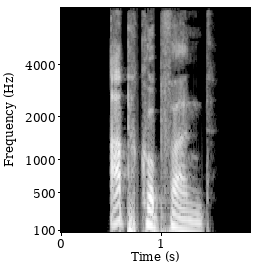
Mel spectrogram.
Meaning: present participle of abkupfern
- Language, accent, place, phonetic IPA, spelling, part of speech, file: German, Germany, Berlin, [ˈapˌkʊp͡fɐnt], abkupfernd, verb, De-abkupfernd.ogg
